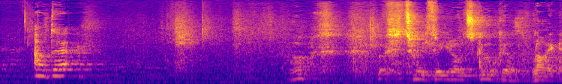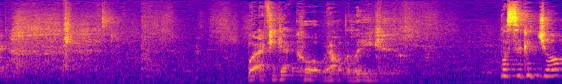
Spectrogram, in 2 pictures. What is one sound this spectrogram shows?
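A man talks quietly and tensely nearby.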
